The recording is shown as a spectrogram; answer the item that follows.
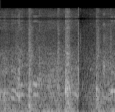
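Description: Voices talking in the background over camera-handling noise, with one sharp knock just past the middle. The sound then drops away briefly and comes back as a steady outdoor background.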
